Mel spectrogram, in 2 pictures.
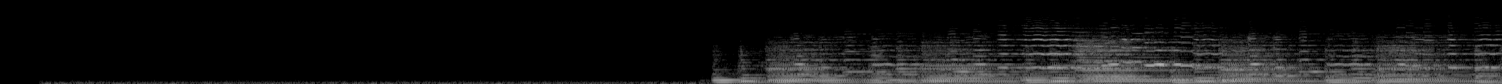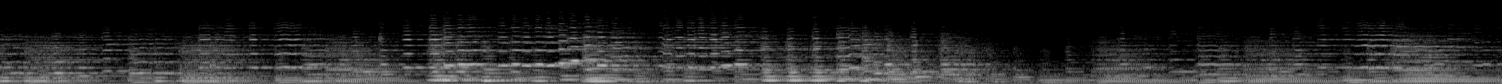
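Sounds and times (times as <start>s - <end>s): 
string quartet playing a scherzo: 7.1s - 30.0s.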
